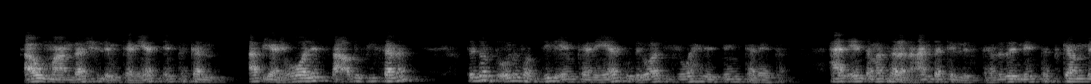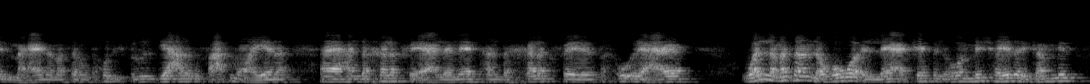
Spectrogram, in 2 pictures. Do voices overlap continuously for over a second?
No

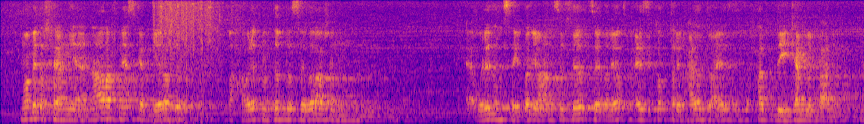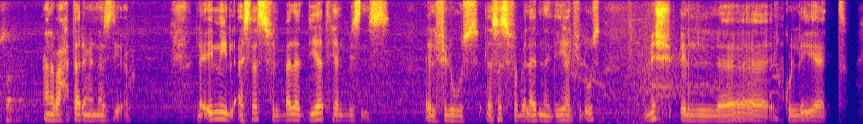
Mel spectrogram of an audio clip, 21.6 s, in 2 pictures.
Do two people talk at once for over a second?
No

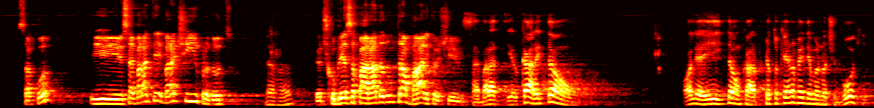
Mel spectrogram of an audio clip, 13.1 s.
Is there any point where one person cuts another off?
No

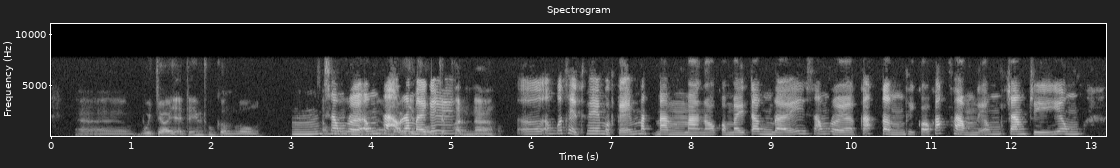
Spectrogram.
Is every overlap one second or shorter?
No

